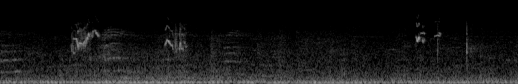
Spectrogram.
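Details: Young canary learning to sing, practising the soft twittering called ngeriwik: three short, high, twittering bursts spaced over several seconds with quiet gaps, against a steady low hum.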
